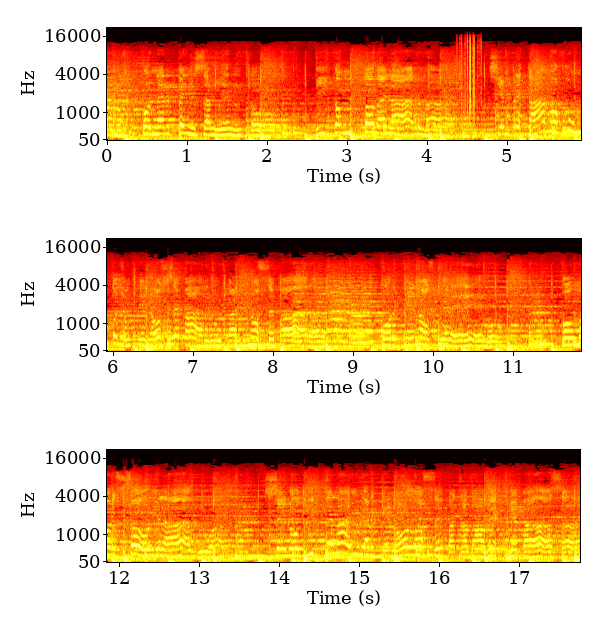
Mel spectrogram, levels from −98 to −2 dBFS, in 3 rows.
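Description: From 4.37 to 4.69 s a burst of cable scratch noise sits only slightly below the sound, a dense, irregular rustling, likely from a worn connector or cable shifting. Unlike isolated digital clicks, it is a dense, grainy scrape lasting about a third of a second.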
